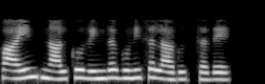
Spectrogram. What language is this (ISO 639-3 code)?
kan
